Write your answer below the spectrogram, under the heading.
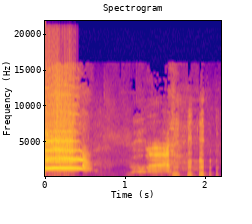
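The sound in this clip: A single shrill, piercing scream rings out loud and steady for about half a second, then people talk.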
